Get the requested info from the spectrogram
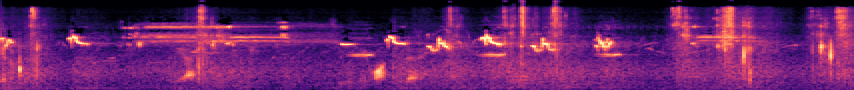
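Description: Songbirds chirping and calling, many short quick notes that sweep up and down, with a higher note held for about a second early on, and a few sharp clicks in between.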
